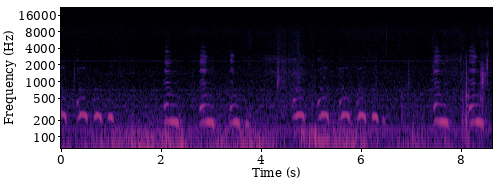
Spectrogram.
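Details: A group of Southern Ground Hornbills, an adult female and two youngsters perched on a dead tree, boom in a morning chorus on 3 July 2017 at Djuma Game Reserve. They likely call to reinforce bonds before breeding. Deep, hollow notes come in quick runs of three or four.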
